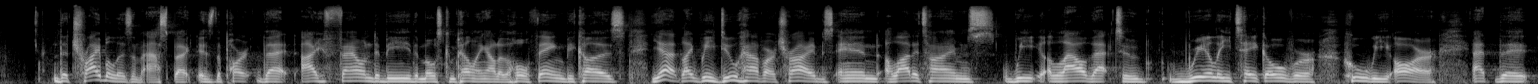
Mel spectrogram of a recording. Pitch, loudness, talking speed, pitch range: 140 Hz, -18 LUFS, 170 wpm, 130-150 Hz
